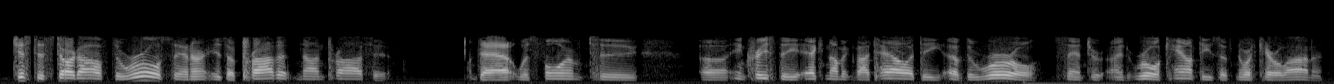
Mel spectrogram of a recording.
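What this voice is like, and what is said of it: North Carolina accent, voice with a cold. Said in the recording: “I do have a North Carolina accent, and I do have a cold”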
